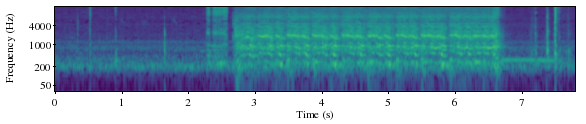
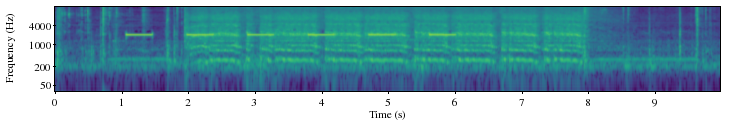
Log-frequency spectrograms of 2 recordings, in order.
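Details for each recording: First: Honda Accord 2.3L (V6 mentioned), first crank after reinstalling the engine following rear main seal replacement, fuel pump fuse disconnected: even, steady starter cranking for about four seconds; compression sounds alright. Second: Honda Accord V6, first start after the engine was reinstalled following rear main seal and oil seal replacement. The starter churns steadily about once a second for six seconds and never catches. Owner suspects a weak battery or insufficient fuel pressure. Cranks but will not start; it started on a later try.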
